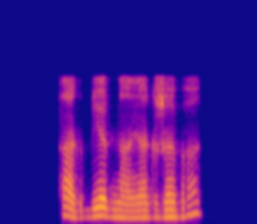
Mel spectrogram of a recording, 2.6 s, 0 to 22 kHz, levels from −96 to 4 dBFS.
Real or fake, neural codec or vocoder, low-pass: fake; autoencoder, 48 kHz, 32 numbers a frame, DAC-VAE, trained on Japanese speech; 5.4 kHz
